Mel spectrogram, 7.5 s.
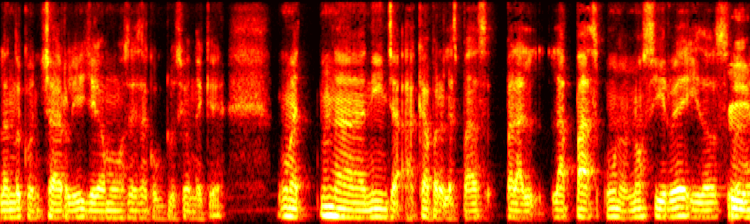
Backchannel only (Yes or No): Yes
